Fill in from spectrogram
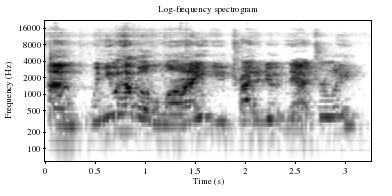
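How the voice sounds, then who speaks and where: A man's voice: fairly high pitch, normal speed, bright, forceful tone. A man teaching a small reading group informally, patiently coaxing and giving instructions in a classroom. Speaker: teacher leading a reading lesson. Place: echoey classroom with children. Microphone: distant microphone. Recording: echoey, distant, noisy classroom recording.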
